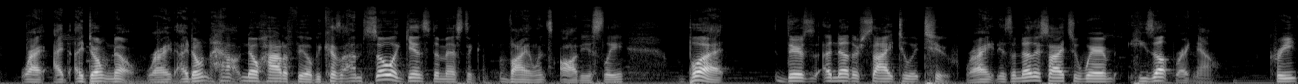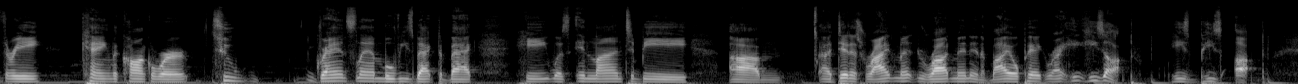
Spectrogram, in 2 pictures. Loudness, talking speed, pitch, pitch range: -22 LUFS, 160 wpm, 130 Hz, 115-145 Hz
